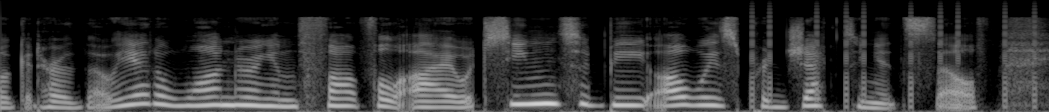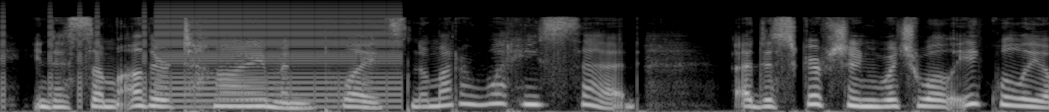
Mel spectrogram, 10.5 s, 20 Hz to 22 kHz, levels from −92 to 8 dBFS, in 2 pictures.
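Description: From 3.75 to 5.98 s a galloping dit-dit-dit of brief rasping buzzes cuts across the speech, sitting roughly 10 dB below it. These are GSM signalling bursts. A nearby 2G phone was exchanging short groups of radio bursts with its network, as it does before a call or message arrives. The audio circuitry rectified each group, turning the radio pulses into short bursts of a 217 Hz buzz.

At 6.02 s the pattern becomes continuous. A hard, raspy GSM phone buzz at 217 Hz, rich in harmonics, runs steadily until 7.25 s at about 12 dB below the speech and bears no relation to what is being said. The nearby phone has moved into an active call and is transmitting 217 bursts every second without a break. The rectified pulses become a constant tone with a sharp, buzzy edge.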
